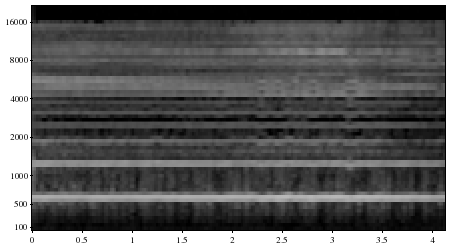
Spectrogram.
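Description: A woman's singing voice holding one long, steady high note, with no other instruments standing out.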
